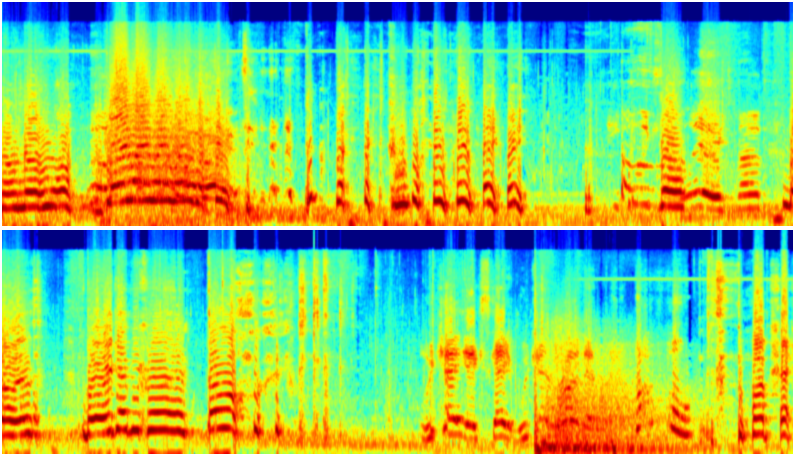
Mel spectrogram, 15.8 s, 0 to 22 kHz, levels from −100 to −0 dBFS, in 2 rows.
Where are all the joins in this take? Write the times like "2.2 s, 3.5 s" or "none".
none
